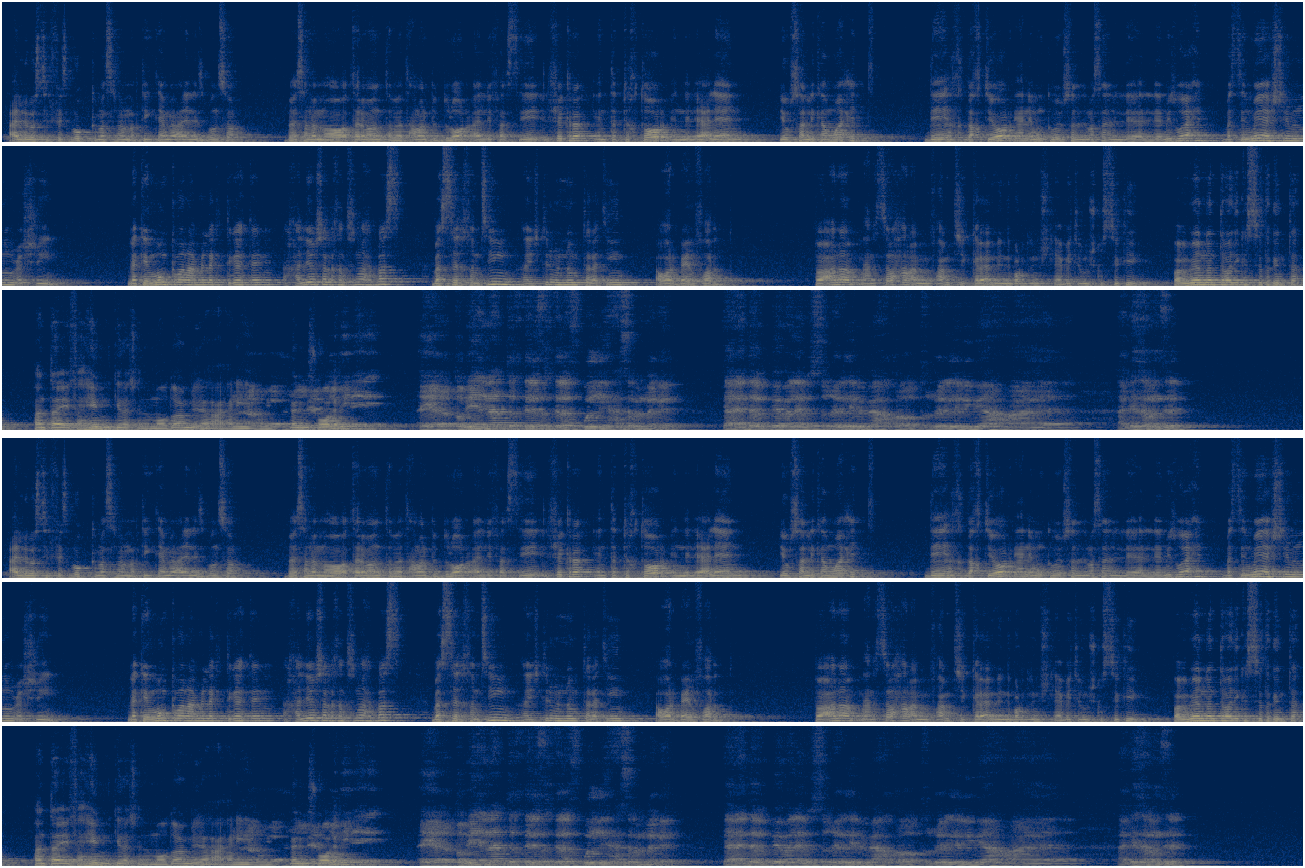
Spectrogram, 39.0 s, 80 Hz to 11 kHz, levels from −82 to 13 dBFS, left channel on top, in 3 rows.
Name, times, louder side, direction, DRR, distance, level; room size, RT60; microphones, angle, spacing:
voice 1, 0.1-2.4 2.8-7.5 7.8-8.6 9.2-13.6 14.3-17.0 17.3-20.3 21.1-24.5 24.7-26.1 26.3-29.4, equal, ahead, 6 dB, 0.4 m, -28 dB
voice 2, 28.3-29.7 30.2-32.8 33.2-37.7, left 1 dB, 25° left, -5 dB, 1.1 m, -34 dB
9.3 x 6.0 x 2.4 m, 1.1 s
head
